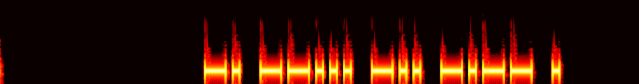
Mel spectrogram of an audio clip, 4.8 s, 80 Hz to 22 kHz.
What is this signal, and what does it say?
Morse code, heard as a keyed tone, about 23 wpm, 700 Hz. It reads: N7DYE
